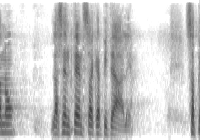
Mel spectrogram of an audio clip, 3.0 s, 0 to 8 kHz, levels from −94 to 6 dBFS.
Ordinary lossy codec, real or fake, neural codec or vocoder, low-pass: none; real; none; 7.2 kHz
